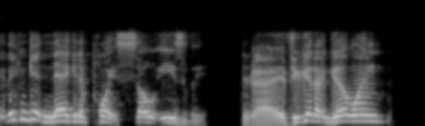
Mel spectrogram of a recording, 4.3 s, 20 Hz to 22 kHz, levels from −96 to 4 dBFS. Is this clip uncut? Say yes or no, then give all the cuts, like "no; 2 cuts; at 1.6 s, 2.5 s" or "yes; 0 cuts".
yes; 0 cuts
